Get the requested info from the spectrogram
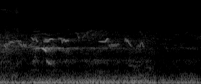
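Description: Small birds chirping: a few short high notes in the first half and one about a second in, over a steady low background rumble.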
